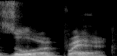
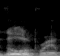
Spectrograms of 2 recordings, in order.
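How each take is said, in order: First: The word begins with a z sound. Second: The word begins with a th sound. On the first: The speaker calls it wrong. "the sister said Zuhr prayer" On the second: The speaker calls it right. "it's actually Dhuhr prayer"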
